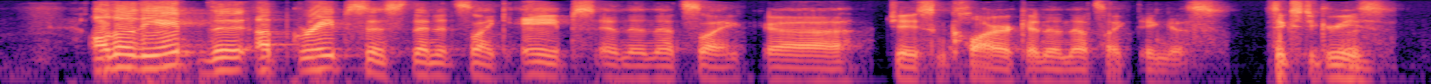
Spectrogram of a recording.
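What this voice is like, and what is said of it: Congested voice from a cold. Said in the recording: “I have a bit of a cold”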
